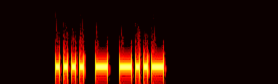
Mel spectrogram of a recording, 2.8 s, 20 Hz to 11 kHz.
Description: Morse code, heard as a keyed tone, about 30 wpm, 700 Hz. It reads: HTX
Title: USA Call Sign Postfixes - 3 Letters 30wpm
